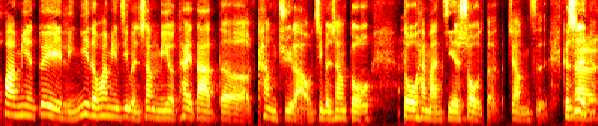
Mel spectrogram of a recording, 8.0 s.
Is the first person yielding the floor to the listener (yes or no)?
no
